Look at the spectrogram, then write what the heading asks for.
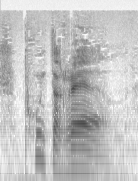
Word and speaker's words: puntarelle: You ever hear of puntarelle? Okay, this is an Italian heirloom from Sicily. And you have to say it correctly. You have to move puntarelle. Puntarelle. That's how you have to do it.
